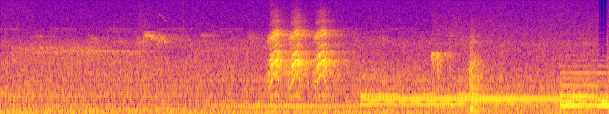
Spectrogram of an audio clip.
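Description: A dog barks three times in quick succession about three seconds in. Soft music with held notes starts just after.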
